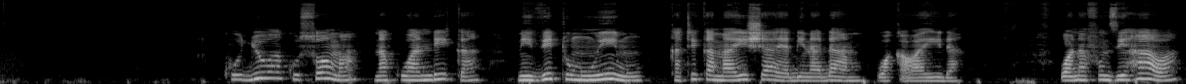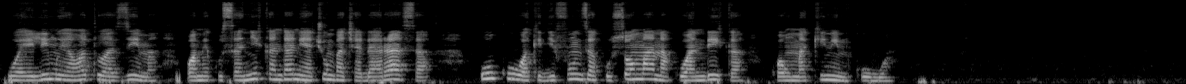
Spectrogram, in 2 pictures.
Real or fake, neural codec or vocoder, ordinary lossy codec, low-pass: fake; vocoder, 48 kHz, 128 mel bands, Vocos; MP3, 96 kbps; 19.8 kHz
